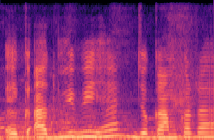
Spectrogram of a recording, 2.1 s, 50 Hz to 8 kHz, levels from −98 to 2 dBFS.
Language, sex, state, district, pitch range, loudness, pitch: Hindi, female, Bihar, West Champaran, 230-260 Hz, -16 LUFS, 245 Hz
